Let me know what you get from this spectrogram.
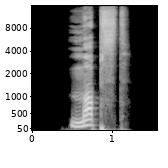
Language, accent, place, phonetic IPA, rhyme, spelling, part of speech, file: German, Germany, Berlin, [mɔpst], -ɔpst, mobbst, verb, De-mobbst.ogg
- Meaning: second-person singular present of mobben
